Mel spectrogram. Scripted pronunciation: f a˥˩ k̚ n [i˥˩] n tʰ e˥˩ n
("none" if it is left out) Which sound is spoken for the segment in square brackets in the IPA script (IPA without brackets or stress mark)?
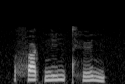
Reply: i˥˩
